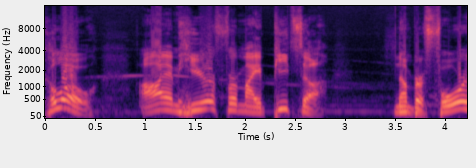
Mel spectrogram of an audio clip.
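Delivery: very slow put-on masked voice, each word dragged. Joking about ordering pizza in a villain mask: put-on Kylo Ren voice. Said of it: "You're like".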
